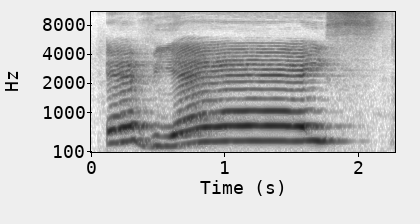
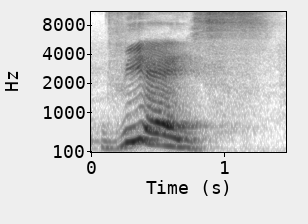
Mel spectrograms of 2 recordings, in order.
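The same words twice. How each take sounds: First: High, loud call with a long "és" in "viés"; drawn-out stressed syllable. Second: Said in the usual way. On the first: Shown as a demonstration. Teacher showing pupils the tonic syllable, "és" in "viés" stretched long. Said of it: "a que eu mais demorei foi o S". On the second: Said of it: "Outro exemplo".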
